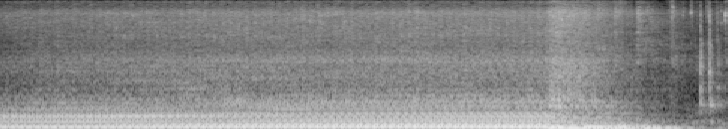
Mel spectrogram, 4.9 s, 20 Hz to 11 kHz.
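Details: 1998 Subaru Impreza after manual swap to 2005 Legacy 5-speed, first start in neutral: catches and settles into an even steady idle beat before shutting off. Normal start and idle.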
